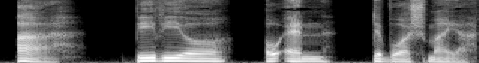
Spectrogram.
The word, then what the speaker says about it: Abwoon d'bwashmaya: Pronounce with me, slowly, Abwo D'bwashmaya.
